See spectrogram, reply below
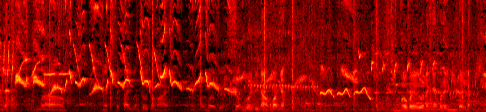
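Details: Tame, newly arrived caged Chinese hwamei pouring out energetic song: rapid jagged whistled notes leaping up and down, then a wavering whistle and rich, harsher warbled phrases.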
